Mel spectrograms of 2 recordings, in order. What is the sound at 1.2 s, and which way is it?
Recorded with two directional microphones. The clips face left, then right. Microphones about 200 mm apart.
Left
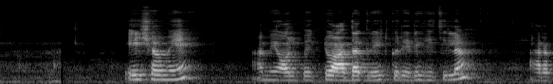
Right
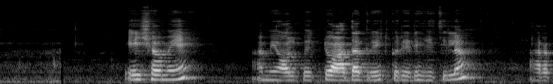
A woman's voice, 15° right (ahead or behind).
